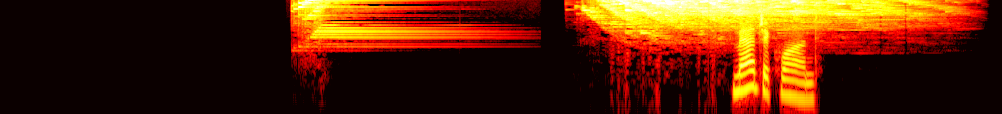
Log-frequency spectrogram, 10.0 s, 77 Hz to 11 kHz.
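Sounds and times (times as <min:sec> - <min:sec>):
shimmering sparkle effect: 0:05.8 - 0:09.9.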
